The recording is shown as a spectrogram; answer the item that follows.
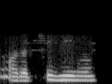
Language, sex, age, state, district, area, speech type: Hindi, female, 18-30, Uttar Pradesh, Mirzapur, rural, conversation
